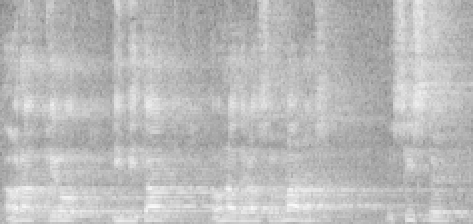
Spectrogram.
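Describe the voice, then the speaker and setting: A priest preaching a homily in earnest, repetitive phrases with frequent filler tags, in a large church. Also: male voice, a little high, little pitch movement, measured pace, darkish tone, faint music behind. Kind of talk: homily, then interpreting into Spanish. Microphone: headset mic. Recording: echoey church hall from a distant camera.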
